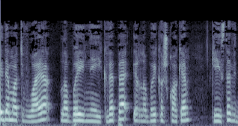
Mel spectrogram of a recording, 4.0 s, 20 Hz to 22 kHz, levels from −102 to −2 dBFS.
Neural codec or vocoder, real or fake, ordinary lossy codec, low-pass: none; real; MP3, 48 kbps; 19.8 kHz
